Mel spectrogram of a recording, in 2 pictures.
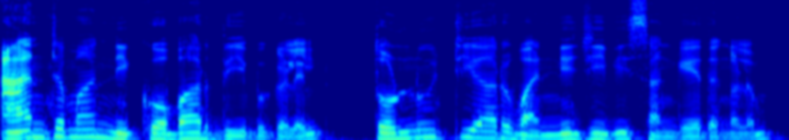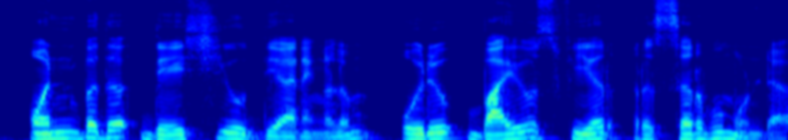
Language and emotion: Malayalam, neutral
